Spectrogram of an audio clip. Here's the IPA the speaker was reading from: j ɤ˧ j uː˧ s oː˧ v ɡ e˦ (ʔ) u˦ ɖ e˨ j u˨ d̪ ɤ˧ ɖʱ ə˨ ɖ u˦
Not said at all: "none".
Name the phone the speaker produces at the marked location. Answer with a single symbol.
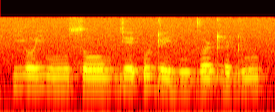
ʔ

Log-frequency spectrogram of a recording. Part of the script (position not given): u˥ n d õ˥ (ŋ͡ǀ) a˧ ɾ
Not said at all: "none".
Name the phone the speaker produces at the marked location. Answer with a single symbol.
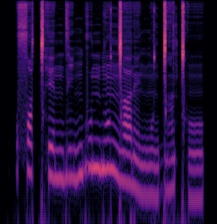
ŋ͡ǀ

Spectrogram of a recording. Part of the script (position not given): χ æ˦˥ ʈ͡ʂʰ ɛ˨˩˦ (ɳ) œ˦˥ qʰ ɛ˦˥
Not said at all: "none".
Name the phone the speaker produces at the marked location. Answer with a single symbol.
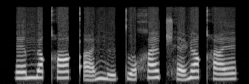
ɳ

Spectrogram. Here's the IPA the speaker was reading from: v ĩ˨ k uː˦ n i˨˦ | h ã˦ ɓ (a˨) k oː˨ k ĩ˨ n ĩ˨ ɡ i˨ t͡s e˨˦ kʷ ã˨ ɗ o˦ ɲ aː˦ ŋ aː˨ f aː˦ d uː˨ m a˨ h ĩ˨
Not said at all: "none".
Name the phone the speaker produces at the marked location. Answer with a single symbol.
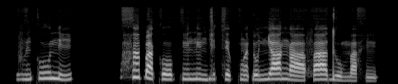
a˨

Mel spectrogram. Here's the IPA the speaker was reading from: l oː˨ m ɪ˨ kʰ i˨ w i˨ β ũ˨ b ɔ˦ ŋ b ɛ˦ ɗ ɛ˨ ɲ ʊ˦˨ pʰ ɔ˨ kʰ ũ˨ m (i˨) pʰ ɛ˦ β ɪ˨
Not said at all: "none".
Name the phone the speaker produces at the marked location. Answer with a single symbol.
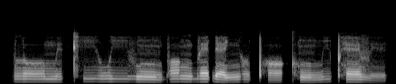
i˦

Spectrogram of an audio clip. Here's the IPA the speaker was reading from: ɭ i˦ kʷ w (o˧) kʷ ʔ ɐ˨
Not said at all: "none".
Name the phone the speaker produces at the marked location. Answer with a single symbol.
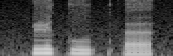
u˧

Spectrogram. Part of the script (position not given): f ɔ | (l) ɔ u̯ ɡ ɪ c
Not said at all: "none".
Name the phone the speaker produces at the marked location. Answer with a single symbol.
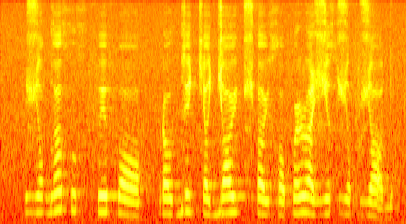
ɽ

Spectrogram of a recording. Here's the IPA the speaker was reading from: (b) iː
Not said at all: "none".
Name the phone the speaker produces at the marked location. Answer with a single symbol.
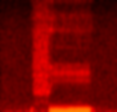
f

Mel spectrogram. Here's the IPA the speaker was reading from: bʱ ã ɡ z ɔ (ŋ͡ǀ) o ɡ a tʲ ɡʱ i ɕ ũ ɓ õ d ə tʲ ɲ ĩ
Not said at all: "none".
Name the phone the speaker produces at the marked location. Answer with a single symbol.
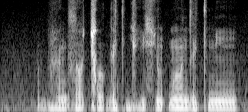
ǀ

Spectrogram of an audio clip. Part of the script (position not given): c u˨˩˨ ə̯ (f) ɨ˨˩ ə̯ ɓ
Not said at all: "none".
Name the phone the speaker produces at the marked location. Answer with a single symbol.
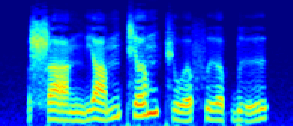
f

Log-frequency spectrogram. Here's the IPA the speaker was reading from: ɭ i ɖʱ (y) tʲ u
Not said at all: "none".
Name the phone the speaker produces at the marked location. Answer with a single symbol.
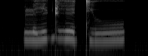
e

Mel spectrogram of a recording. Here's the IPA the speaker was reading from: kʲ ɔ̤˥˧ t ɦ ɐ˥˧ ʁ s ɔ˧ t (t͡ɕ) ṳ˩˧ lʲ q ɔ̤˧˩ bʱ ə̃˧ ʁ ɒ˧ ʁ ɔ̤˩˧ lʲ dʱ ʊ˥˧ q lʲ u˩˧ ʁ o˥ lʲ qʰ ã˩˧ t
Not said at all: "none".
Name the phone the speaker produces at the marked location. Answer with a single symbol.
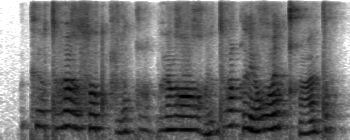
t͡ɕ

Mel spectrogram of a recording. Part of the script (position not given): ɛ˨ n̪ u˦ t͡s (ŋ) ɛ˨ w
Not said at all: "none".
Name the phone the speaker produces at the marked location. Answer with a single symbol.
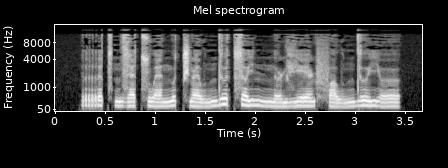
ɳ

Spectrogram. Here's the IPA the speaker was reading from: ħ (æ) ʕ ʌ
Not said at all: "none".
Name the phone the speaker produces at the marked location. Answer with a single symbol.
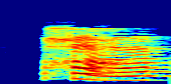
ə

